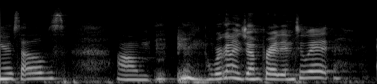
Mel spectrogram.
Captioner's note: clears throat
